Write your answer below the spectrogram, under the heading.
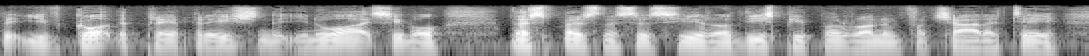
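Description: A man with a Scottish accent, fairly low-pitched and fairly quick, with ordinary pitch variation, a dry, close sound with no echo and a quiet background. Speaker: stadium PA announcer and entertainment business owner. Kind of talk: casual interview. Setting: studio.

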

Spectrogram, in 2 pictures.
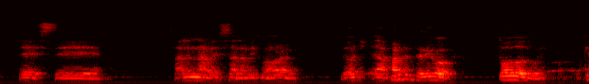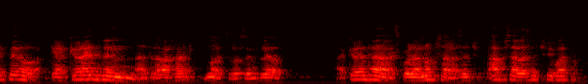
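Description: Noticeable background noise sits behind a man speaking at a fairly quick pace. His intonation is lively, broken by long, frequent pauses. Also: medium pitch for a man. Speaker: youtuber. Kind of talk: casual chat.

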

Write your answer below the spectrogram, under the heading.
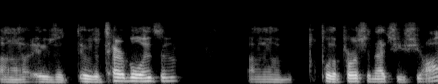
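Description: At a fairly quick pace, a man with an unremarkable speaking voice speaks at a medium pitch with ordinary pitch variation. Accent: American. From Boston, Massachusetts. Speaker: use-of-force consultant, retired police. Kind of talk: interview conversation.

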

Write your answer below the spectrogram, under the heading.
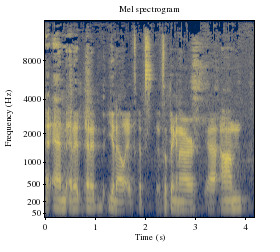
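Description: This man talks with an American accent at a moderate pace and a fairly low pitch. His intonation stays fairly even, and noticeable background noise runs underneath. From North Carolina. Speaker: panelist. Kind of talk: panel discussion. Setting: studio with live audience.

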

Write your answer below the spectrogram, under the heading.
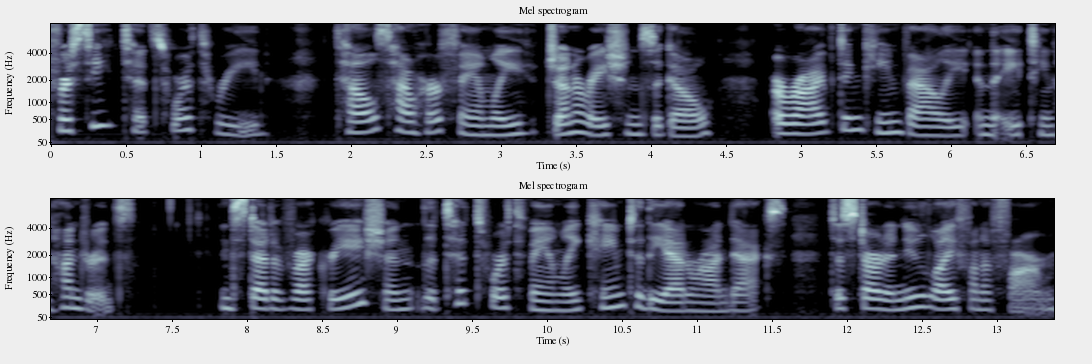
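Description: In a very clean recording with a silent background, a woman with an American accent uses an ordinary speaking voice at medium pitch, speaking at a moderate pace with ordinary pitch variation. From New York State. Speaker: podcast host and graduate intern. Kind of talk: scripted narration.

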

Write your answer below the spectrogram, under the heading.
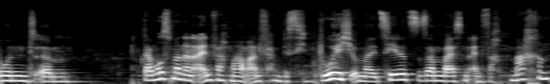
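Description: A woman is speaking. Her pace is moderate. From Berlin, Germany. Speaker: cattle veterinarian and podcast host. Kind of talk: casual monologue. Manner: hesitant with many fillers.

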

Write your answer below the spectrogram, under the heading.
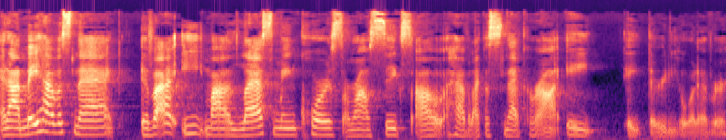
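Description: An ordinary speaking voice belongs to this woman, medium in pitch with ordinary pitch variation, moving at a moderate pace with hardly any pauses on a very clean recording with a silent background. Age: 30s. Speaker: faith podcast host. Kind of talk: prayer; casual devotional talk.

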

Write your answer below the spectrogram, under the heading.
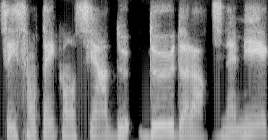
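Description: Over a quiet background with a dry, close sound and no echo, a woman with an unremarkable speaking voice talks at a moderate pace, her pitch fairly low with ordinary variation. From Quebec. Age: 50s. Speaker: leadership consultant and speaker. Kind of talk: interview.

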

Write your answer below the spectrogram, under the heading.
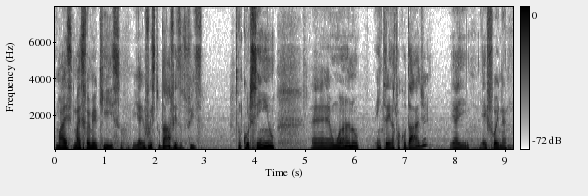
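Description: A somewhat breathy, fairly high male voice, fairly slow, with very wide pitch swings and long, frequent pauses. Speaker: obstetrician and podcaster. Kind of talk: casual interview chat.

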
